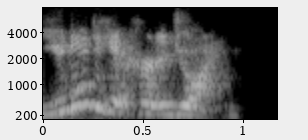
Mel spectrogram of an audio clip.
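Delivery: ordinary delivery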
